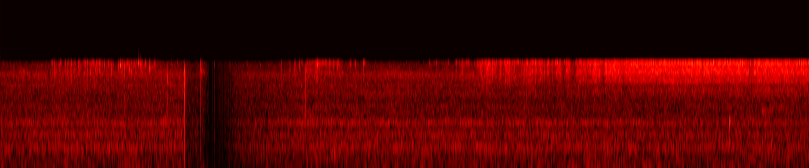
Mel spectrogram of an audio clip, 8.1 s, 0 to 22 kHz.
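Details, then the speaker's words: Jensen Model 25 electric model steam engine boiler reaching steam: a high, soft hiss with fast bubbling through the whistle at about three pops a second; water level is checked by flashlight, since the boiler must never run dry, and this is the shutoff point. "I know enough that I always have a flashlight handy to see how much water's in there. You can hear it start to bubble through the whistle."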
